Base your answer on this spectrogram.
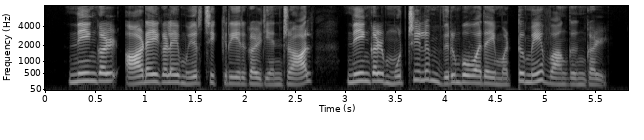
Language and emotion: Tamil, neutral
